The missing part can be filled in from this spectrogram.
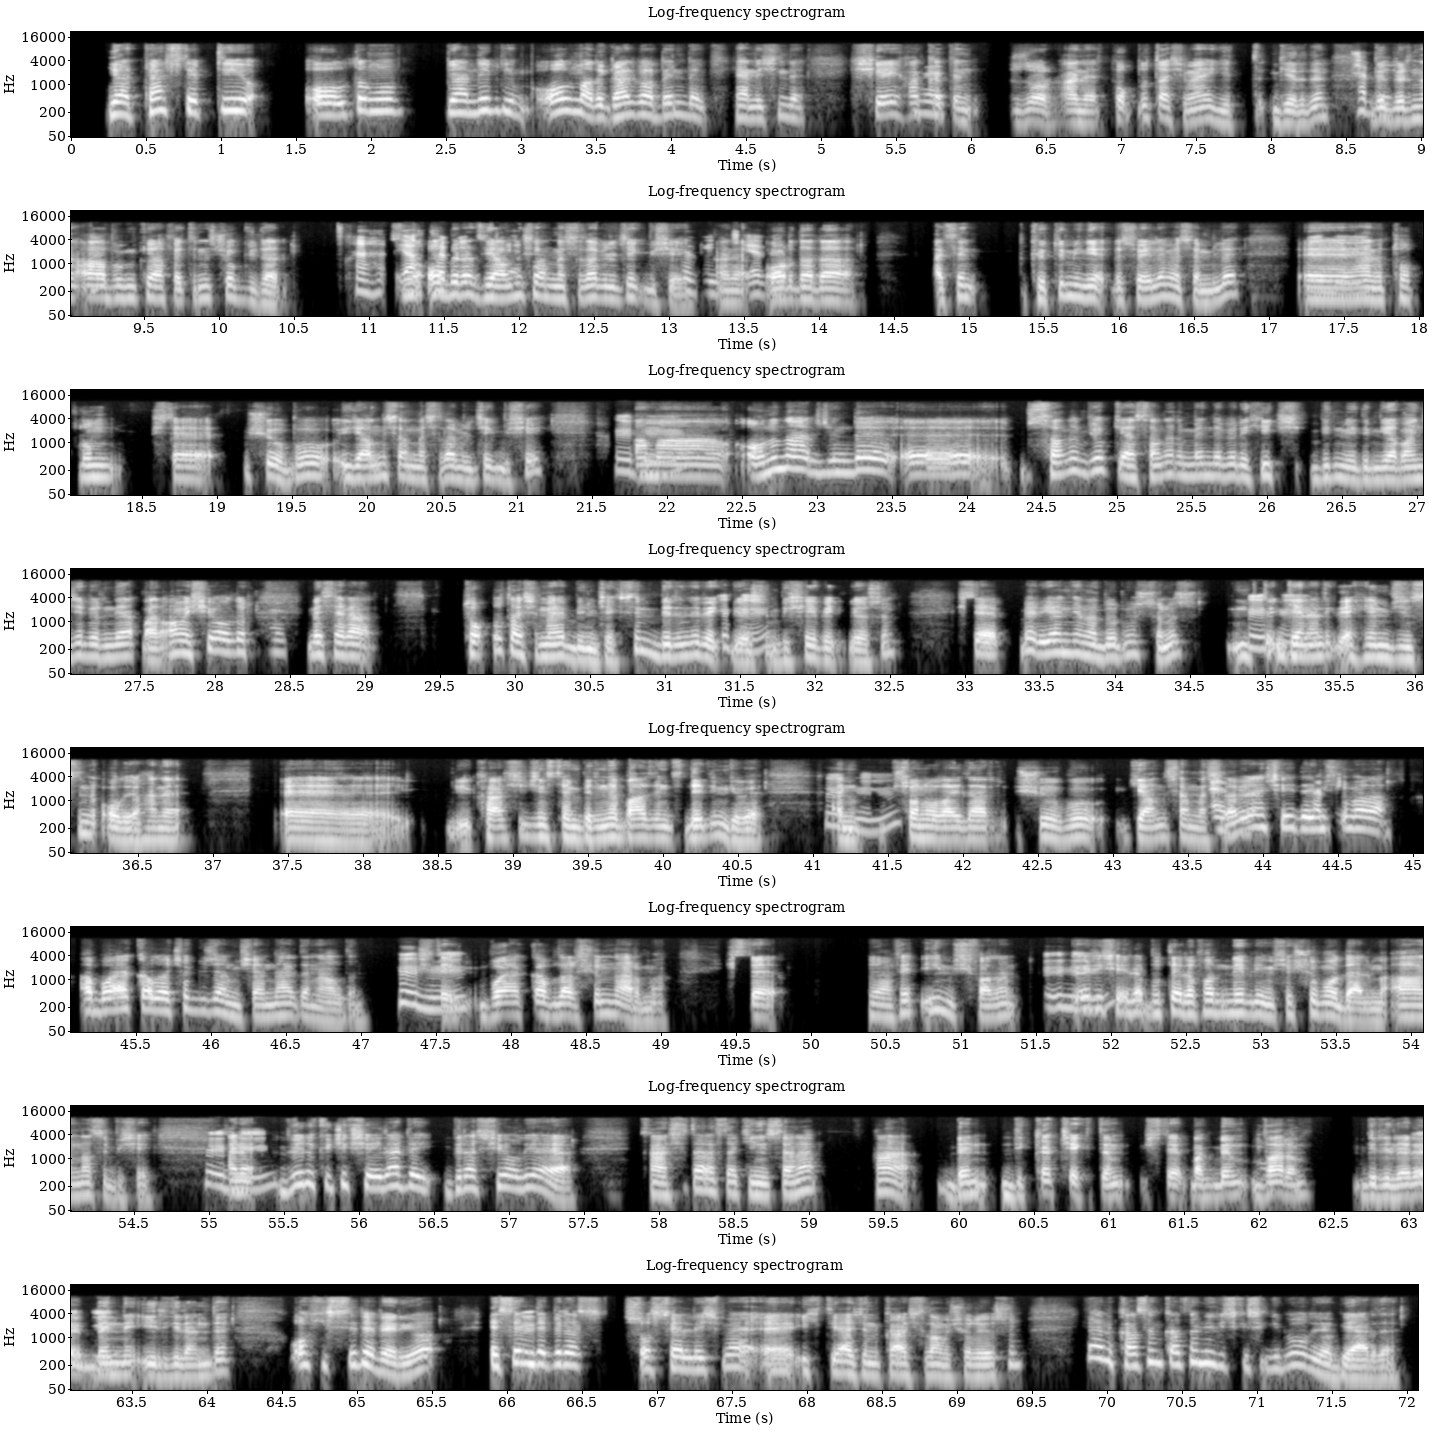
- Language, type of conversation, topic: Turkish, unstructured, Hayatında seni mutlu eden küçük şeyler nelerdir?
- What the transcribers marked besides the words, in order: other background noise; tapping; tsk; unintelligible speech; distorted speech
